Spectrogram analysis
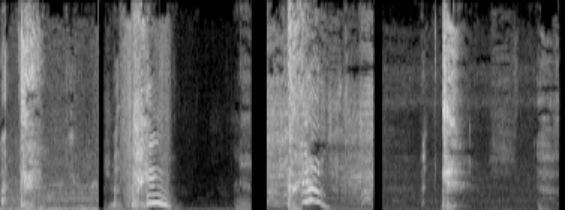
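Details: Compilation of a person's sneezes over a year: a run of loud voiced sneezes, each a rising 'ah' then sharp 'choo', cut together with music; repeated sneezing.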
